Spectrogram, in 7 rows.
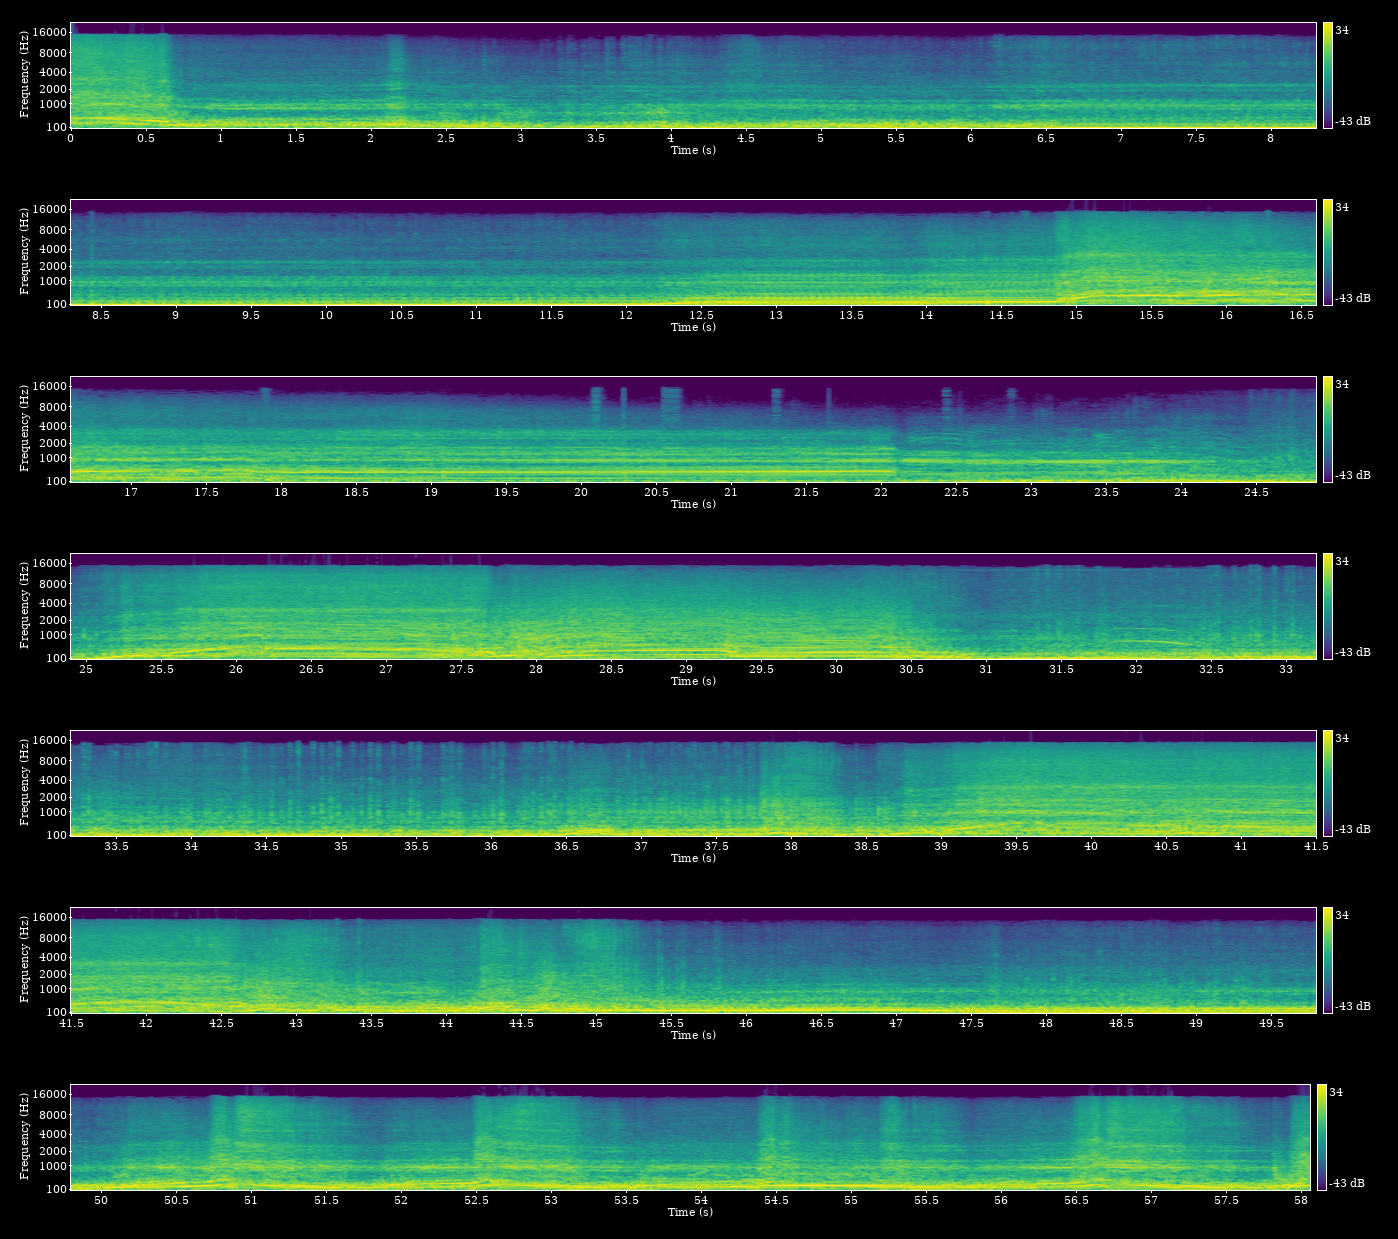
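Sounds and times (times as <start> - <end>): car engine revving hard: 0.0 - 2.6, 12.0 - 31.4, 35.2 - 47.2, 49.8 - 58.0
low engine drone: 0.0 - 56.5.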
